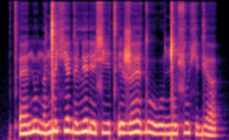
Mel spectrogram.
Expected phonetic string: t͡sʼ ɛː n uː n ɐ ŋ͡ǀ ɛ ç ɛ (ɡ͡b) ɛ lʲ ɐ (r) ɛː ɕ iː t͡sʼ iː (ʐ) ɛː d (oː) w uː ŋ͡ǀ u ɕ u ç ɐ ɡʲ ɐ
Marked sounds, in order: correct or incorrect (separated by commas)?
incorrect, incorrect, correct, incorrect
